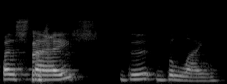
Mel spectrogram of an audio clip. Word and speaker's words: Pastéis de Belém: Somebody please pronounce it correctly. No. Pastéis de Belém.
